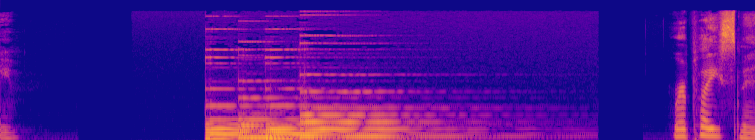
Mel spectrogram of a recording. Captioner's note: chimes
